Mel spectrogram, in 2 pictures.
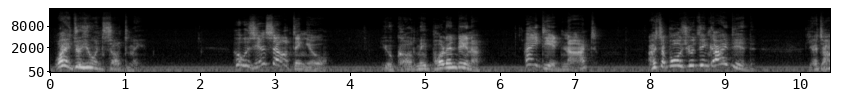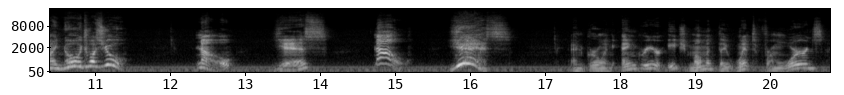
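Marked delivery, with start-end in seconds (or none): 0.0-1.3 higher, louder angry demand; offended old man confronting the carpenter. Acted. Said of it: "said to him angrily". 2.4-16.6 higher, louder bickering; two old men squabbling over an insult; quarrel. Acted.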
